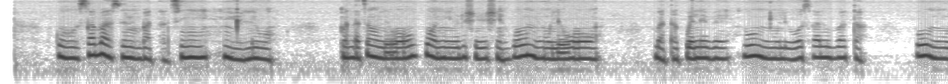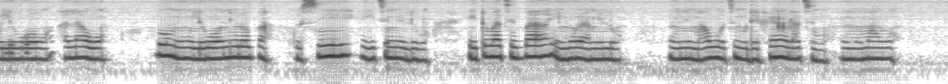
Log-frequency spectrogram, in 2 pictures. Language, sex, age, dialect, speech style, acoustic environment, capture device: Yoruba, female, 25-34, Nigeria - Nigerian Standard, relaxed, nature, mobile / Linux / Chrome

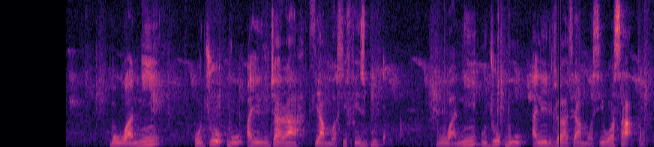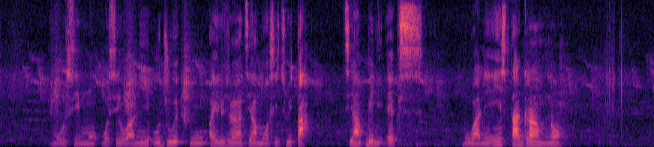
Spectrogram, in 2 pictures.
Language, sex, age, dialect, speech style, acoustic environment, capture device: Yoruba, male, 25-34, Nigeria - Lagos Yoruba, focused, people talking, mobile / Linux / Chrome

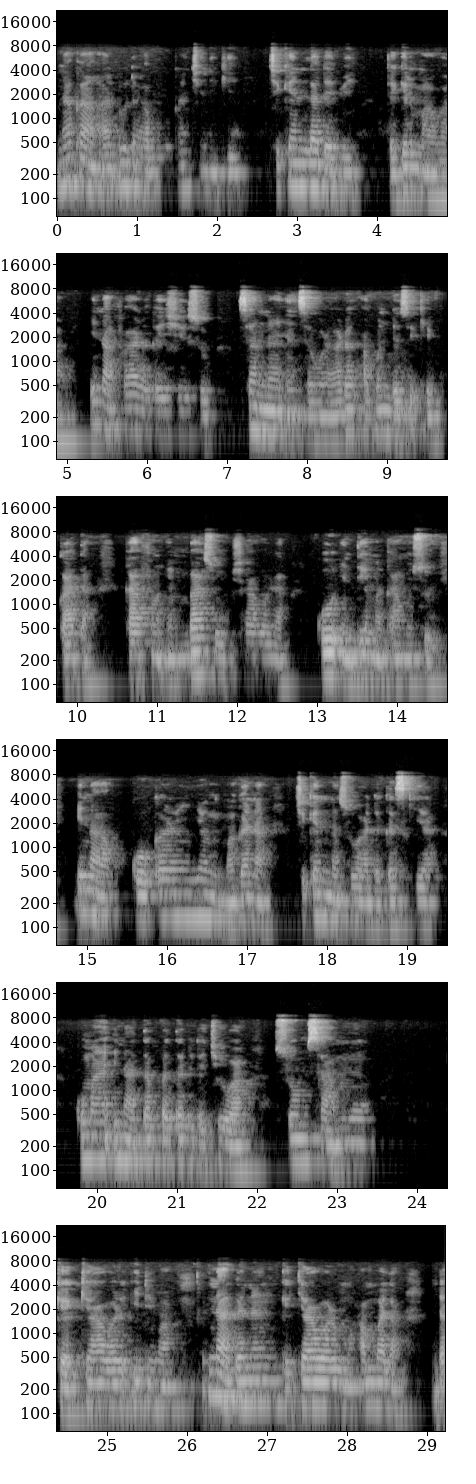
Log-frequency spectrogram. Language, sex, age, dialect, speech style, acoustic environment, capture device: Hausa, male, 18-24, Nigeria - Nigerian Standard, focused; relaxed, people talking; nature, mobile / Android / Chrome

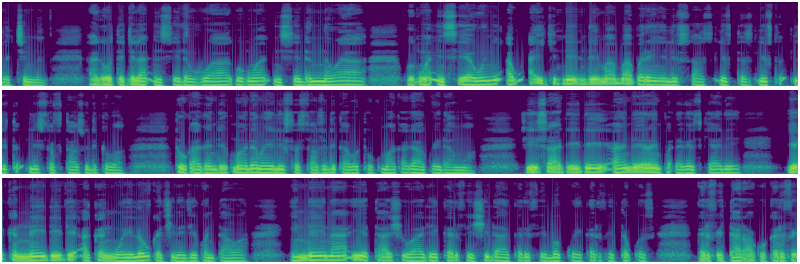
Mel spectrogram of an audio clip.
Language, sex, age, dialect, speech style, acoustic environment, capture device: Hausa, male, 25-34, Nigeria - Kano, relaxed; focused, silence; nature, mobile / Linux / Chrome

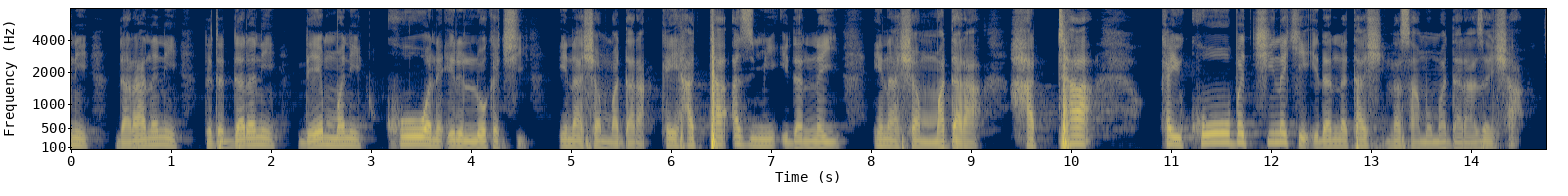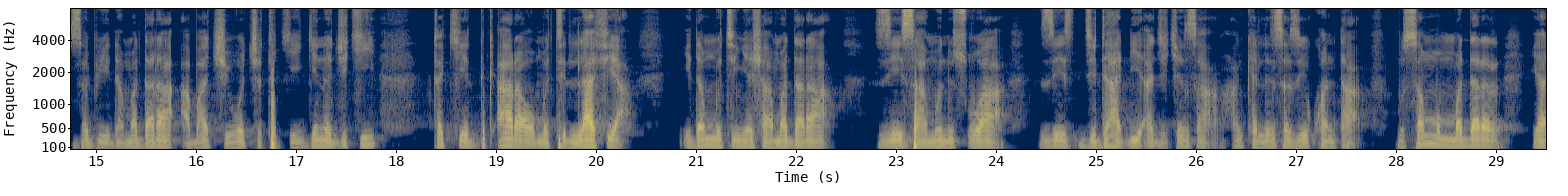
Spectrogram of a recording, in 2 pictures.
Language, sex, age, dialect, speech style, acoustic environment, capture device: Hausa, male, 25-34, Nigeria - Kano, happy; excited, silence, mobile / Linux / Chrome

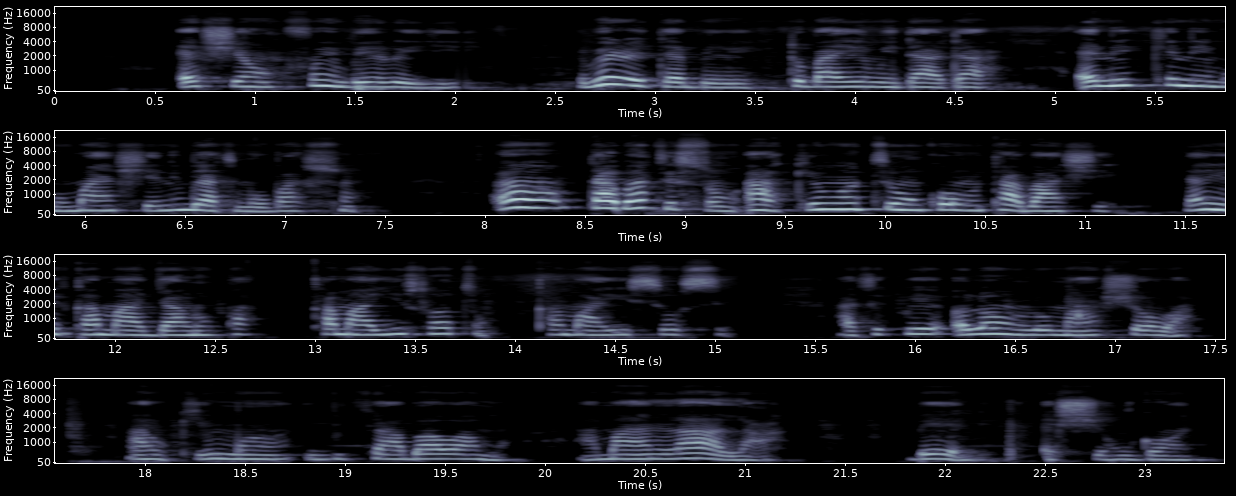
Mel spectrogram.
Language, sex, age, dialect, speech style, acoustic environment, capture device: Yoruba, female, 25-34, Nigeria - Nigerian Standard, happy, silence, mobile / Linux / Chrome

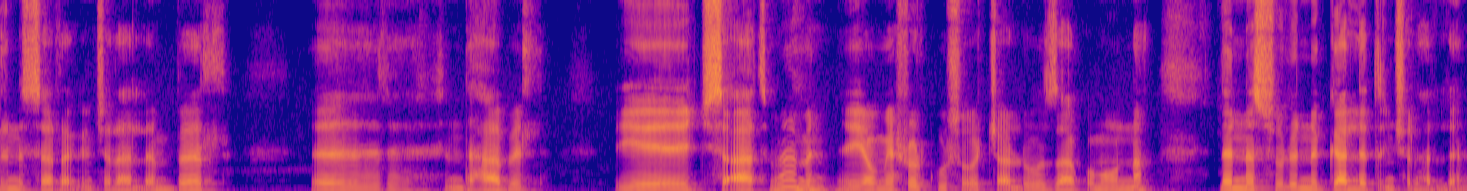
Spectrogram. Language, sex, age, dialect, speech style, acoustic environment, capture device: Amharic, male, 35-44, Ethiopia - Gondar, happy; relaxed; focused, people talking; nature; traffic; silence, mobile / Linux / Chrome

